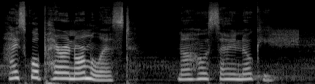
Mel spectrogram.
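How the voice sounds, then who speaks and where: A woman's voice: fairly high pitch, normal speed, close to an everyday voice. A woman voicing an earnest, emotional teenage schoolgirl in an anime-style game dub.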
